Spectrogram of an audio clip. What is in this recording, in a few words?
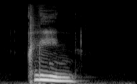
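"clean", British English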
